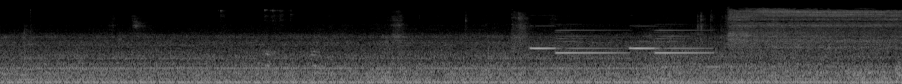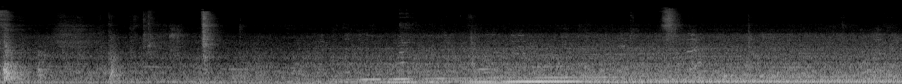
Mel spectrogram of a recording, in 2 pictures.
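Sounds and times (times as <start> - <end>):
diesel engine idling: 0.0 - 10.0
two-tone door chime: 5.3 - 7.2.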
